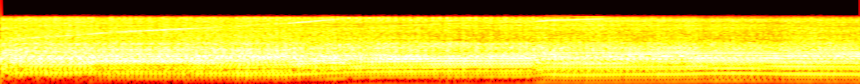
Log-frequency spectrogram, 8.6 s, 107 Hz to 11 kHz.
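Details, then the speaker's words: Isuzu 4BD1-T diesel on first start after owner's first rebuild, run briefly without cooling water before fitting to an FJ60 Land Cruiser; steady, even idle with no knocks or misses, note easing down midway; running like a champ. "all right don't want to run her too long cuz I don't have it hooked up to water but uh seems to be running like a champ"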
